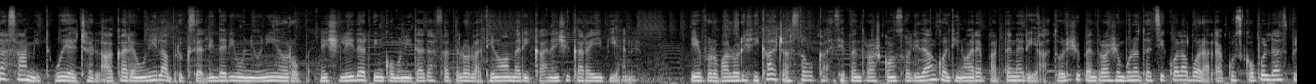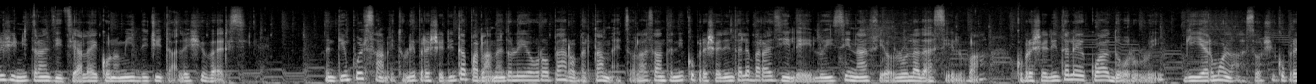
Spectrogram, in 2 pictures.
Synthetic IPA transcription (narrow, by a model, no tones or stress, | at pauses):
asamit̪ʰuet͡ʃela̰kaɾe̞unilabɾukse̞lːid̪e̞ɾiuniunije̞uɾo̞̰pe̞ne̞ʃilid̪e̞rʲd̪iŋko̞munit̪at̪east̪at̪e̞lorla̰t̪inoame̞ɾikane̞ʃikaɾaiviḛne̞ | jejvo̞rvalo̞ɾifikaːt͡ʃast̪əo̞ka̰zije̞pe̞nt̪ɾuaʃko̞nso̞lid̪aɨŋko̞nt̪inuaɾe̞pa̰rt̪e̞ne̞ɾḭa̰t̪ulʃipe̞nt̪ɾuaʃ̬ɨmbunət̪ət̪siko̞labo̞ɾa̰ɾea̰kusko̞puld̪e̞aspɾiʒinit̪ɾanzit̪sia̰laeko̞no̞mijd̪id͡ʒit̪a̰le̞ʃive̞̰rzʲ | ɨnt̪impulsamʔit̪ulujpɾe̞ʃe̞d̪int̪aparla̰me̞nt̪uluje̞uɾo̞peanro̞be̞rt̪amet̪so̞̰lasaɨnt̪ɨlnit̪̚kupɾe̞ʃe̞d̪int̪e̞le̞bɾazilḭḛjlujsinafio̰lulad̪a̰sḭlva̰ | kupɾe̞ʃe̞d̪int̪e̞le̞ːkuad̪o̞̰ɾṵlṵj | ɡʲije̞rmolaso̞ʃikup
